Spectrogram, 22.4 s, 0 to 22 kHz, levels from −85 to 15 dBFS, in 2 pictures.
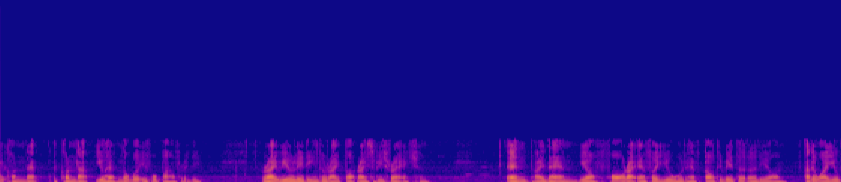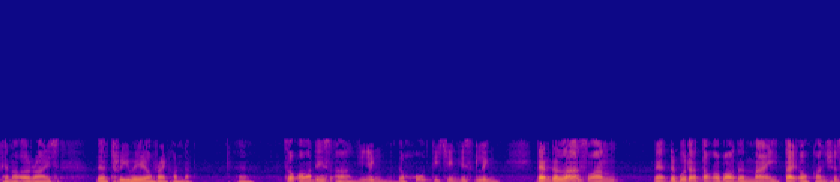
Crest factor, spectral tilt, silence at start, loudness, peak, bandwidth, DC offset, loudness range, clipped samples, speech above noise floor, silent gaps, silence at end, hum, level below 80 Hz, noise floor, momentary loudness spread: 24 dB; -6.5 dB/octave; 0 s; -28 LUFS; -4 dBFS; 5.4 kHz; under 0.1%; 7 LU; under 0.1%; 36 dB; none; 0 s; none; -56 dBFS; -64 dBFS; 14 LU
